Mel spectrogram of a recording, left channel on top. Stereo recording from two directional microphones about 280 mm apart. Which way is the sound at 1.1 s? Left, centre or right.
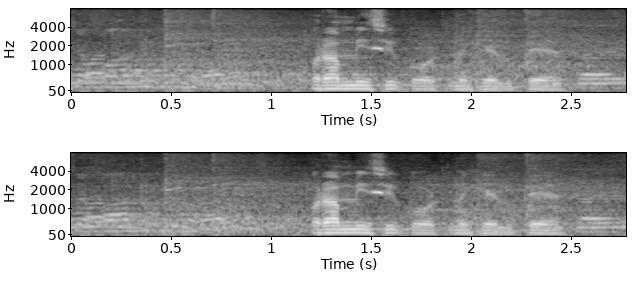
Centre.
